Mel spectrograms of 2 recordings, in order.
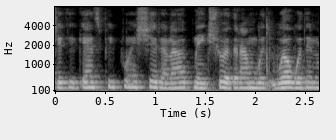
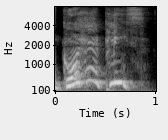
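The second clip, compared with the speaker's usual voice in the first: much higher, louder "go ahead, please", taunting; defiant dare; 12 semitones higher, 6 dB louder than usual. Retold or imitated. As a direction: dare her to call the police. Daring her to call police.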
